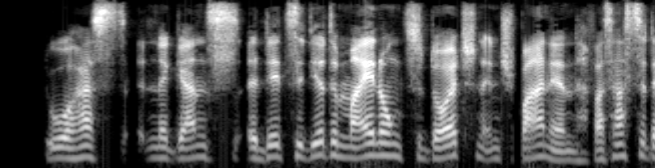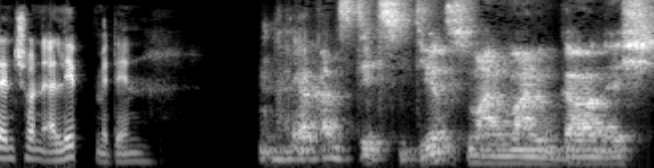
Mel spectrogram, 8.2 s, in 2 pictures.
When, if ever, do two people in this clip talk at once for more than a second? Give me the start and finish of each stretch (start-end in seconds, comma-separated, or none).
none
